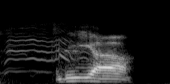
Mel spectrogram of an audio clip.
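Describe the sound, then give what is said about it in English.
A single drawn-out cat meow lasting about a second, starting as a thin, high whine and swelling into a louder, fuller wail before cutting off abruptly into silence. “You sure sound like I heard a kitty cat somewhere.”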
